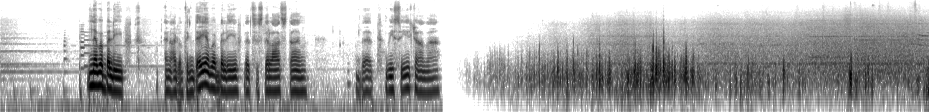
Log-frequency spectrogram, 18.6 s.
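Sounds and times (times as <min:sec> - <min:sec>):
speech: 0:01.8 - 0:06.2, 0:07.1 - 0:08.8
trains at a railway station: 0:10.9 - 0:18.5.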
